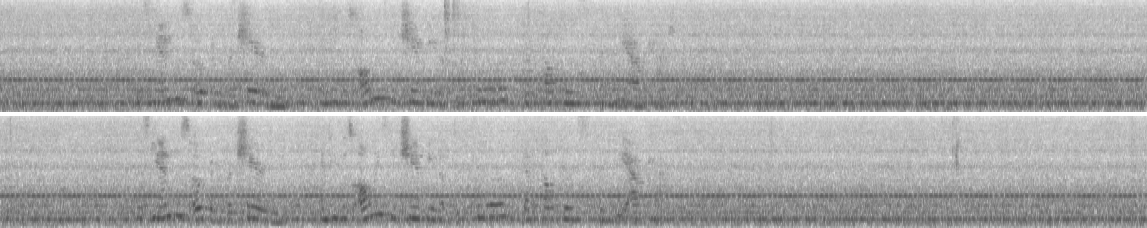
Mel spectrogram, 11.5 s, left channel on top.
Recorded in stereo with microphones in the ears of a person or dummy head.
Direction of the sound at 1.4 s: 75° right (ahead or behind).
